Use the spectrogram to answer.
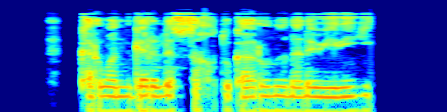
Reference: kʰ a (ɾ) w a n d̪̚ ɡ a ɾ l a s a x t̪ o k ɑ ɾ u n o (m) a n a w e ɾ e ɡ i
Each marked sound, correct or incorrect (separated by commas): correct, incorrect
